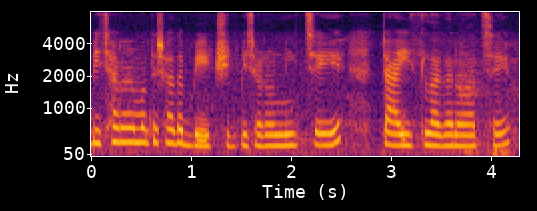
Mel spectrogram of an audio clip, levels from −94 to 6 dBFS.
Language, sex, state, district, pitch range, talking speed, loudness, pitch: Bengali, female, West Bengal, Cooch Behar, 225-275 Hz, 125 wpm, -14 LUFS, 235 Hz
